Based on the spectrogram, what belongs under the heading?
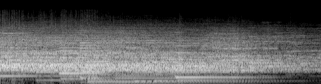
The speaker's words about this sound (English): So if you are the one the Holy Spirit is going to visit in these two nights, why don't you lift up your voice and give the Lord a shout of praise?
